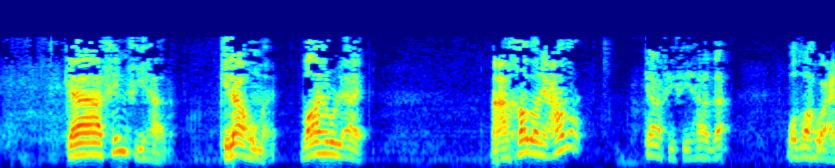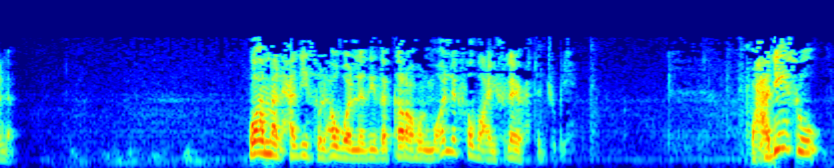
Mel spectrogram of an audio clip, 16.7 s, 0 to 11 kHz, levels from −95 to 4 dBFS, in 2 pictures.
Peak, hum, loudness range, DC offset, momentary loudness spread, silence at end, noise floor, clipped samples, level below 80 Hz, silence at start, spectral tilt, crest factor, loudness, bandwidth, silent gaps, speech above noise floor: 0 dBFS; none; 10 LU; under 0.1%; 16 LU; 0.2 s; -68 dBFS; under 0.1%; -72 dBFS; 0.65 s; -9.5 dB/octave; 22 dB; -20 LUFS; 5.8 kHz; none; 49 dB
